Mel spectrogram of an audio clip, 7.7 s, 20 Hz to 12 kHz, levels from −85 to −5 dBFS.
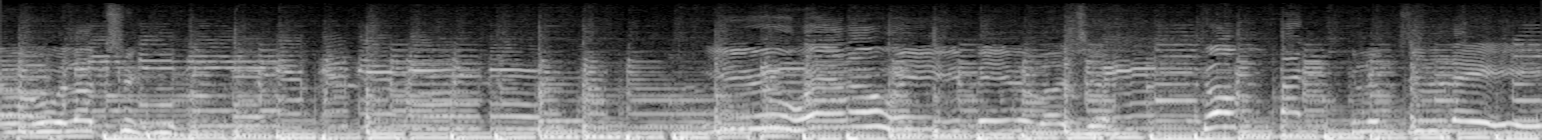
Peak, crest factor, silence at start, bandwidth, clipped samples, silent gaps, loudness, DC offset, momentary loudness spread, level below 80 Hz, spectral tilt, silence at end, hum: -2 dBFS; 14 dB; 0 s; 8.8 kHz; under 0.1%; none; -16 LUFS; under 0.1%; 3 LU; -22 dBFS; -8.5 dB/octave; 0 s; none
